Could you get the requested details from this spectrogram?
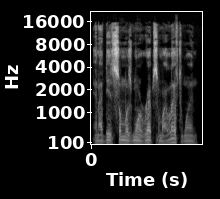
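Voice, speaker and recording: A man's voice: a bass voice, steady tone, fairly quick, husky, no echo, studio quality. A man giving casual workout commentary as a voice-over, in a laid-back, slangy gym-bro manner. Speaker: fitness vlogger.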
